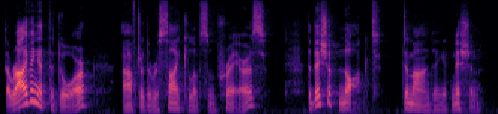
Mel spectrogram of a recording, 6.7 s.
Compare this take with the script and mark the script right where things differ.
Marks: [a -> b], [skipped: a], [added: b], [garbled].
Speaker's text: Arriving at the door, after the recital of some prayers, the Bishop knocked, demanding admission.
Arriving at the door, after the recital of some prayers, the Bishop knocked, demanding admission.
